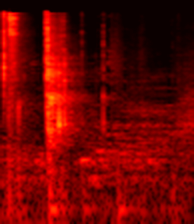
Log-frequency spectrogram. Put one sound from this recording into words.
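A can's tab pops open with a sharp hiss of gas.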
